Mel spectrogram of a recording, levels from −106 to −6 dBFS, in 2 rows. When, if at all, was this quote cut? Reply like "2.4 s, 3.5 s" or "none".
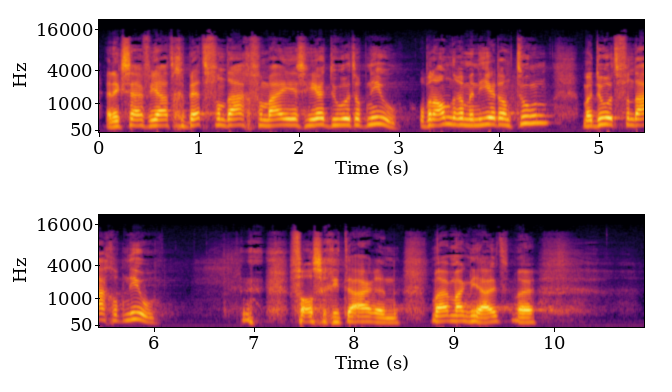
6.9 s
